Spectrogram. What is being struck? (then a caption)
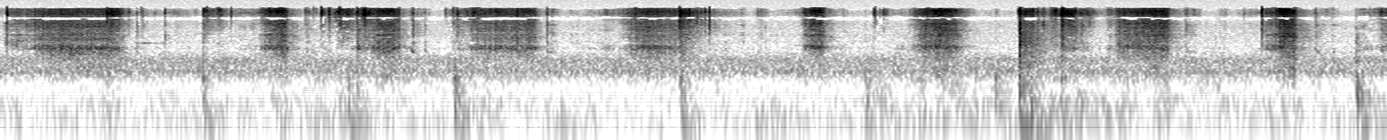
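Kinetic sand block cut with a metal craft knife. A metal craft knife slices thin layers off a solid pink kinetic sand block held by fingers with long painted nails. Soft, gritty scraping and cutting strokes repeat at an uneven pace, with a few sharper ticks standing out above the quiet, low rustle.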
